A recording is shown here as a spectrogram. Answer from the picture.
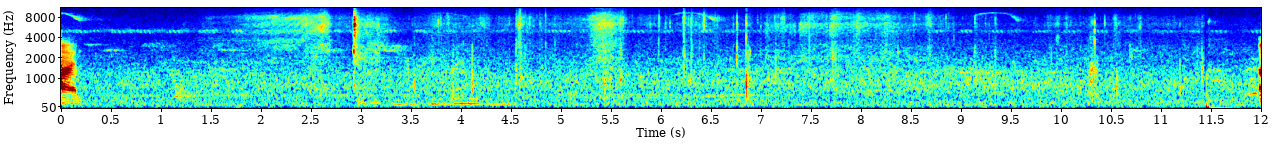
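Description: Faint summer park ambience: a steady high insect trill, likely crickets, with a few brief high chirps and some soft rustles.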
